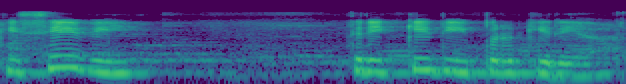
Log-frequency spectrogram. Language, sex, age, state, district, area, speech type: Punjabi, female, 30-45, Punjab, Ludhiana, urban, spontaneous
